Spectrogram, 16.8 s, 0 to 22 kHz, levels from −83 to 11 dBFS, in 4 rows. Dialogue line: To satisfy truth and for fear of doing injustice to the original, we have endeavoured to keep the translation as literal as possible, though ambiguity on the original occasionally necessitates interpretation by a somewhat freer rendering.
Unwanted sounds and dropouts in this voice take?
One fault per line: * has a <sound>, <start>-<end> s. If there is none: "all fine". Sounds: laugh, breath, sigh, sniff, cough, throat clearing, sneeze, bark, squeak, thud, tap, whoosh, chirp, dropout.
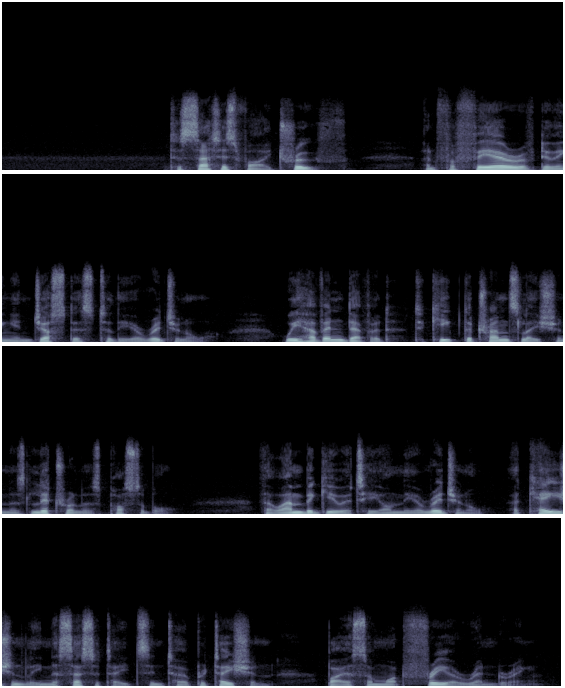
all fine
